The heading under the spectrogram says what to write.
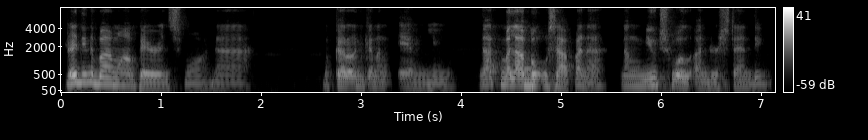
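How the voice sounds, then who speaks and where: A man's voice: a little high, expressive, fairly quick, fairly bright tone. A man hosting a press launch, asking questions in a playful, teasing way while mixing English and Tagalog. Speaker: host. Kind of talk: press event interview.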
